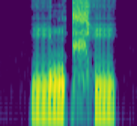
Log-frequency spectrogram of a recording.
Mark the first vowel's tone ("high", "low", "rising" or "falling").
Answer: rising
